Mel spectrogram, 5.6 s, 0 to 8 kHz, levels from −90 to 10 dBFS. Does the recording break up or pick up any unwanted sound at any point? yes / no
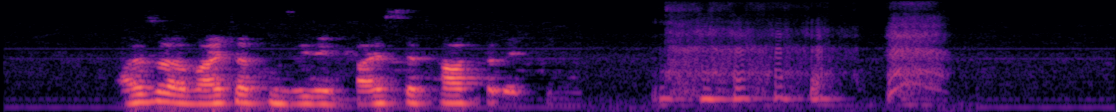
yes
